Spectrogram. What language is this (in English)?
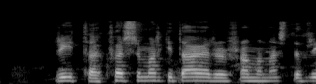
Icelandic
